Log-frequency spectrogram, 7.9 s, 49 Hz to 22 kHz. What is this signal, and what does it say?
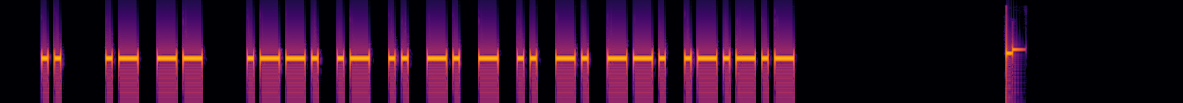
Morse code, heard as a keyed tone, about 28 wpm, 700 Hz. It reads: I AM PAINTING.
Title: Sentences from Top 1000 Words - Review Part 6 - 28wpm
